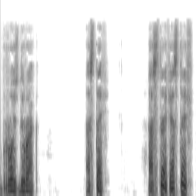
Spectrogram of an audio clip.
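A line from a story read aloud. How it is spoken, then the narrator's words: Breathless mutter. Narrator (Russian): задыхаясь, бормотал Рысьев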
